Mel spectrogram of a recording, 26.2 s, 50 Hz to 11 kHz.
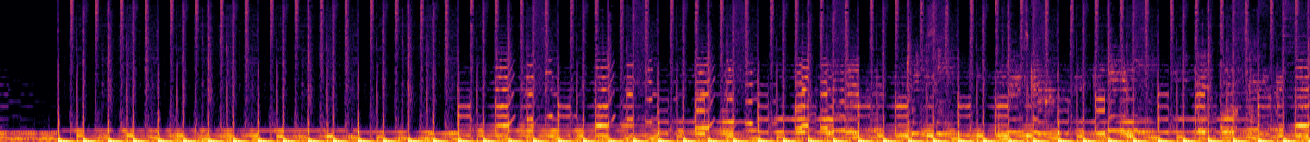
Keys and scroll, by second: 3.9 ctrl+z, 11.7 ctrl+z, 19.3 Delete, 21.2 ctrl+shift+a, 23.4 g.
